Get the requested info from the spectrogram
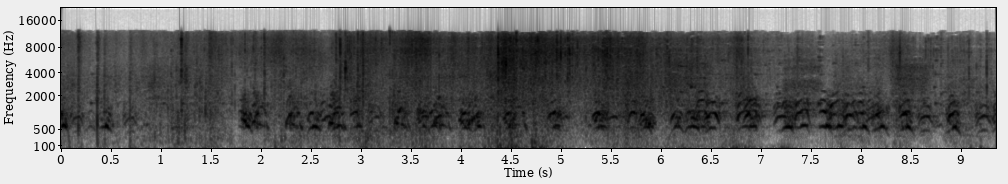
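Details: Hunting dogs pursuing wild boar during a drive hunt in Sicily, giving many overlapping yelping barks in a continuous rapid chorus, with faint voices underneath.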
